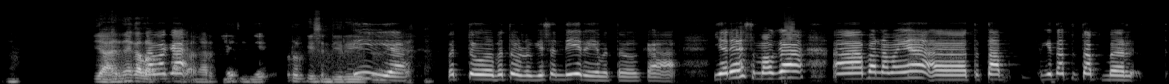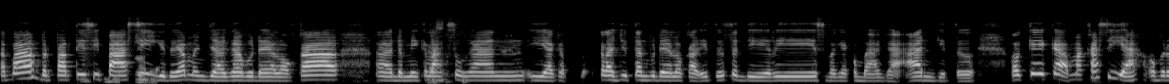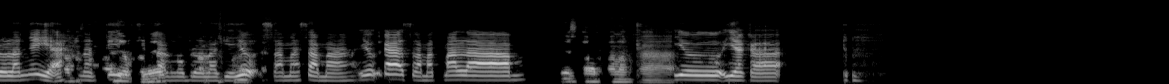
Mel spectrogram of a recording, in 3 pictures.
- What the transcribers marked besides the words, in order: distorted speech; tapping; chuckle; unintelligible speech; unintelligible speech; other background noise; static; throat clearing
- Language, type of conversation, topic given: Indonesian, unstructured, Bisakah kamu memaklumi orang yang tidak menghargai budaya lokal?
